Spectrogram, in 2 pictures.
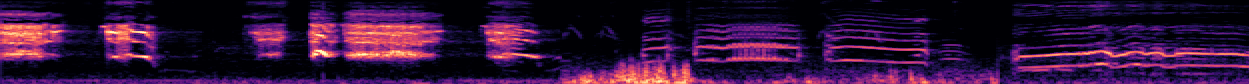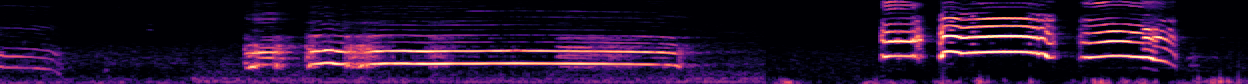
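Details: Heritage chicken breeds crowing in turn: harsh, noisy bursts, a low rumble, several wavering crows of different pitches, a long level crow near the middle, and a final bright, choppy crow.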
